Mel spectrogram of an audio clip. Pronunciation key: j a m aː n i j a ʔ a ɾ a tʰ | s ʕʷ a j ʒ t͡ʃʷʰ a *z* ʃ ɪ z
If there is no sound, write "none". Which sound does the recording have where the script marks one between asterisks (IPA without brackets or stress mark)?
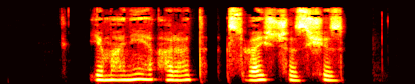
z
